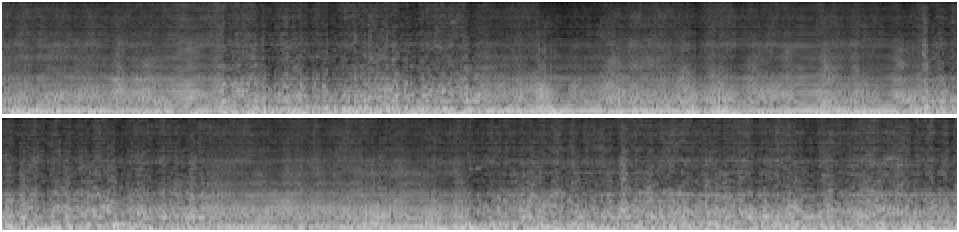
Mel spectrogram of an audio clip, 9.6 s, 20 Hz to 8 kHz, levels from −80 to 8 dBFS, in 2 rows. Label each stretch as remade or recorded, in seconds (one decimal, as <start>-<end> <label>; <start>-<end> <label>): 0.0-1.1 remade; 1.1-2.4 recorded; 2.4-4.6 remade; 4.6-5.8 recorded; 5.8-7.1 remade; 7.1-9.6 recorded

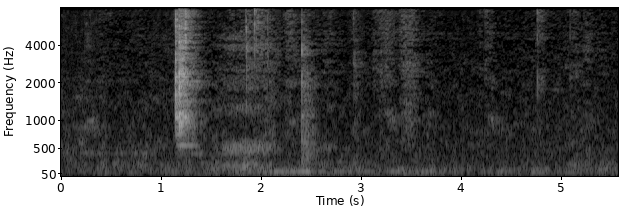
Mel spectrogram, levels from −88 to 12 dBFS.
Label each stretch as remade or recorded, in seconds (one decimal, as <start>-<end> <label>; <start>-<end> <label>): 0.0-5.6 recorded

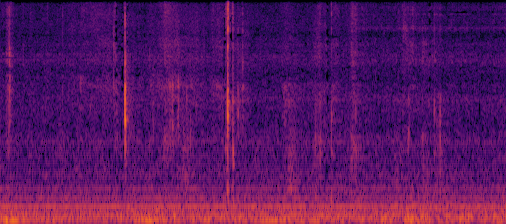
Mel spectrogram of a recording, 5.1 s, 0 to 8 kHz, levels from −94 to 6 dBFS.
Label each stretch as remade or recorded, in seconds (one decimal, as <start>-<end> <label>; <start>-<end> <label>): 0.0-3.6 recorded; 3.6-5.1 remade

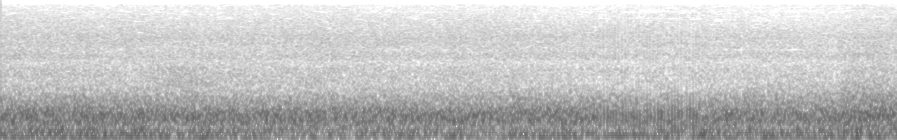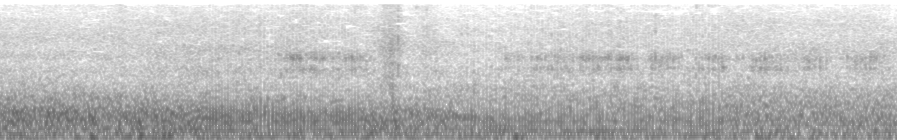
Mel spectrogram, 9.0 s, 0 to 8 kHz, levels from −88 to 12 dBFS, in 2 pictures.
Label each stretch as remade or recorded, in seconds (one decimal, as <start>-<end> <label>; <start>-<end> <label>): 0.0-3.0 recorded; 3.0-3.5 remade; 3.5-5.5 recorded; 5.5-6.3 remade; 6.3-6.8 recorded; 6.8-8.1 remade; 8.1-9.0 recorded

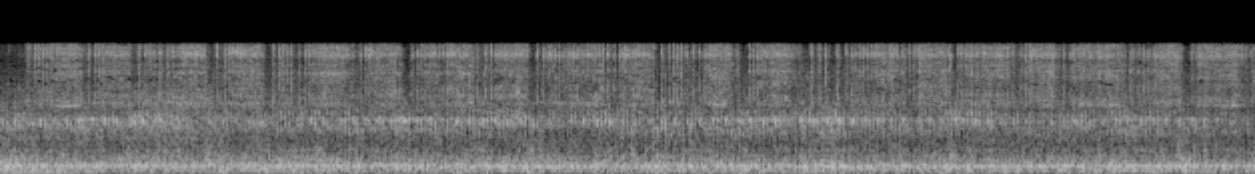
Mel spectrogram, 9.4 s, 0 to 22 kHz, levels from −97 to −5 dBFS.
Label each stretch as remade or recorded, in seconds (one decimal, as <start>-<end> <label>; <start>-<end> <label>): 0.0-1.2 recorded; 1.2-2.0 remade; 2.0-2.5 recorded; 2.5-7.2 remade; 7.2-9.4 recorded

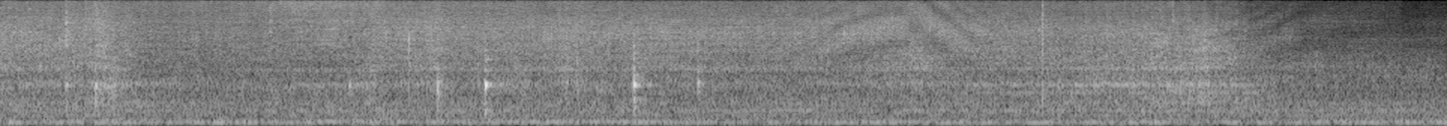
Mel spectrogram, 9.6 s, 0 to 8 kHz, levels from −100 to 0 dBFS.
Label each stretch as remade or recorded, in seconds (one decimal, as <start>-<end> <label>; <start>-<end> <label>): 0.0-2.0 recorded; 2.0-2.5 remade; 2.5-7.1 recorded; 7.1-8.3 remade; 8.3-9.6 recorded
